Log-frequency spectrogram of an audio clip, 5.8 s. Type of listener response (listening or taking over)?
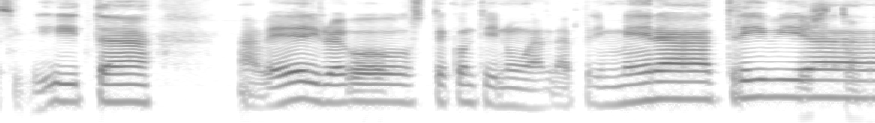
listening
